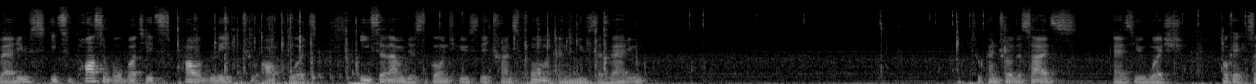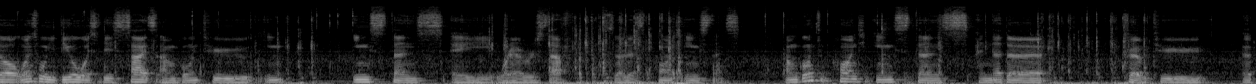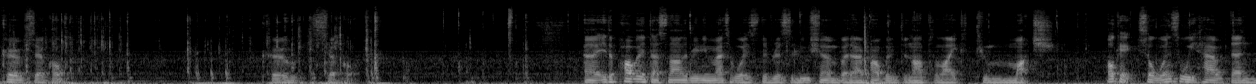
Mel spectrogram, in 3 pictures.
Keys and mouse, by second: 4.4 ctrl+a, 8.9-37.6 drag.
